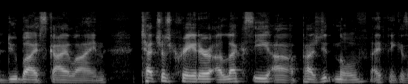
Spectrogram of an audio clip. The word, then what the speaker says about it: Pajitnov: Tetris creator Alexei Pajitnov, I think is how you say it, is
